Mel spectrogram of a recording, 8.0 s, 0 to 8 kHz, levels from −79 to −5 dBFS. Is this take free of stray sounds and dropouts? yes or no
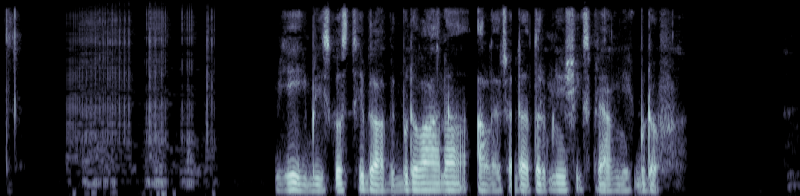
no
